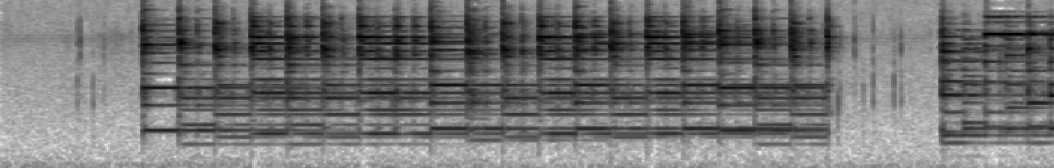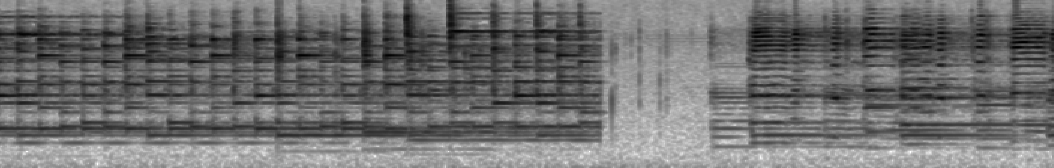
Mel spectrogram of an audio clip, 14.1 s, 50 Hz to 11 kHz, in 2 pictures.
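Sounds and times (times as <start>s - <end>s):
chiming phone ringtone: 1.0s - 5.5s, 6.3s - 11.1s
bright electronic melody: 1.0s - 5.6s, 6.3s - 11.1s, 11.8s - 14.0s.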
